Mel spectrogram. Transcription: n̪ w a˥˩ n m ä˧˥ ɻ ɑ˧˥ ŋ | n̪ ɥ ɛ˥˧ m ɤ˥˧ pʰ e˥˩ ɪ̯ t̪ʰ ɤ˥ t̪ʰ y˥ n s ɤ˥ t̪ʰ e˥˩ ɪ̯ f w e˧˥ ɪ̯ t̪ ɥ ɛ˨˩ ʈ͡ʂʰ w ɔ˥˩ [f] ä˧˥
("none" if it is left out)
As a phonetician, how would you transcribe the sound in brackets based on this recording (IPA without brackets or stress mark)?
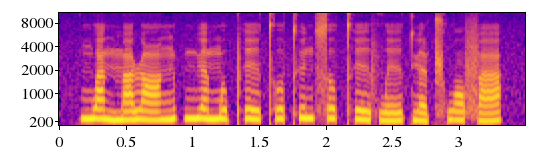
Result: f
